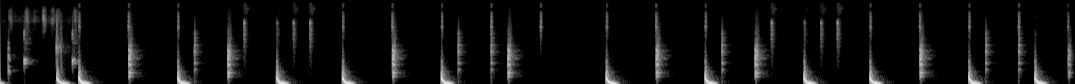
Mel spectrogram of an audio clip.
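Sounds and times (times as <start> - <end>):
drums: 0.0 - 0.9, 1.8 - 3.6, 4.4 - 5.2, 7.1 - 8.9, 9.7 - 10.7.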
